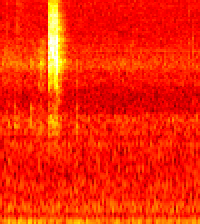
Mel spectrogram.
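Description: Quiet room tone with a steady low hum, and one short hiss about half a second in.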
